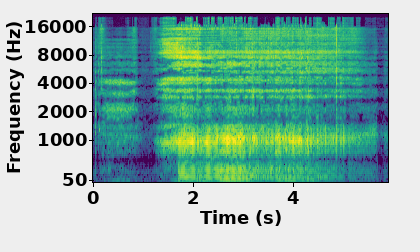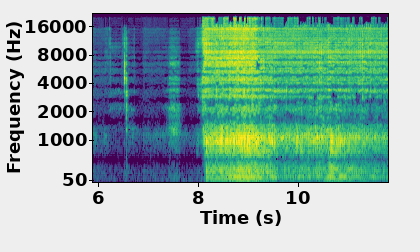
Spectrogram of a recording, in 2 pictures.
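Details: Person asleep lying on the floor of their room: two long, loud, rattling breaths in a quiet room with a pause between them; snoring during sleep.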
